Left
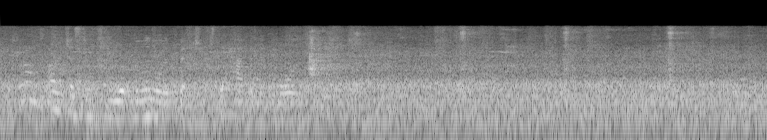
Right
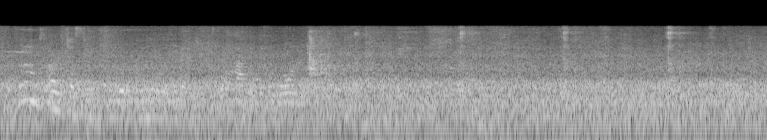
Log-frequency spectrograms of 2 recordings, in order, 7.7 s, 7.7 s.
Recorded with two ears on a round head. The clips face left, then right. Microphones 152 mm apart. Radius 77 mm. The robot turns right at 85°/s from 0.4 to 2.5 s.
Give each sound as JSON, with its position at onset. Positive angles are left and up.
{"t": 0.1, "sound": "a woman speaking", "azimuth_deg": -15, "distance_m": 2.5}
{"t": 3.1, "sound": "scissors", "side_deg": -45, "distance_m": 7.5}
